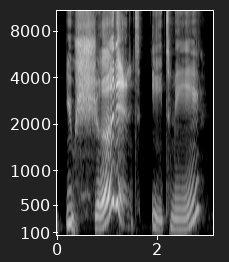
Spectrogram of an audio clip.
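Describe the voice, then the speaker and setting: A female-sounding voice at medium pitch performs a put-on character voice. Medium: read story. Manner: clever, sly.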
